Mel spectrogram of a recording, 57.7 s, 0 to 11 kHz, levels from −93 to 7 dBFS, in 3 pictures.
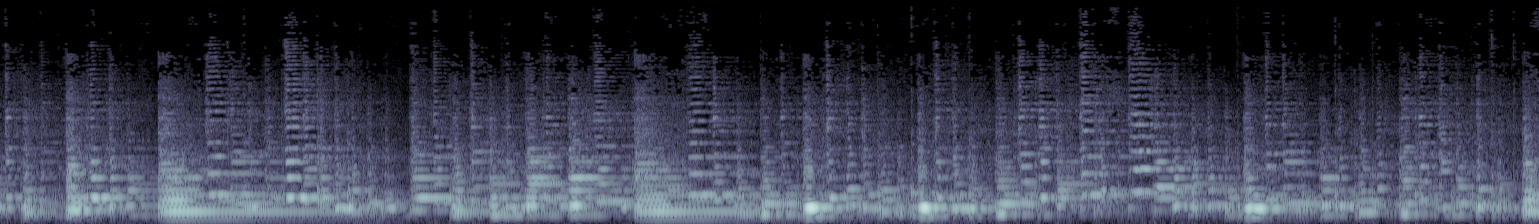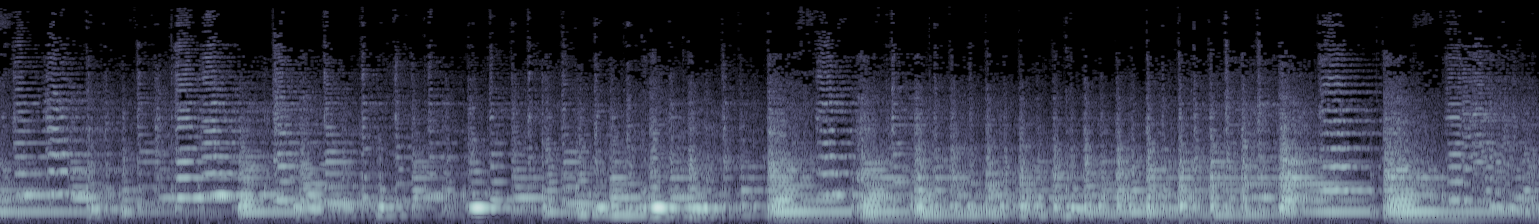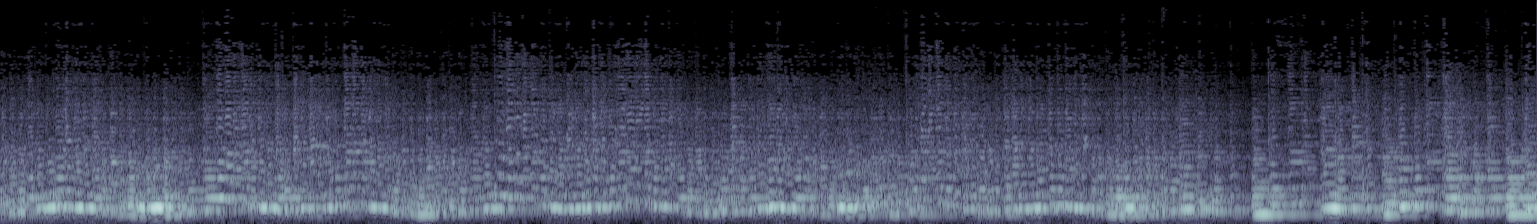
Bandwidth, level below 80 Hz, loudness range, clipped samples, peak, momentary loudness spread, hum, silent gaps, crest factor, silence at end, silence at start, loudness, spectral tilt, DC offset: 6.2 kHz; -50 dBFS; 7 LU; under 0.1%; -6 dBFS; 11 LU; none; none; 20 dB; 0 s; 0 s; -27 LUFS; -9.5 dB/octave; under 0.1%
